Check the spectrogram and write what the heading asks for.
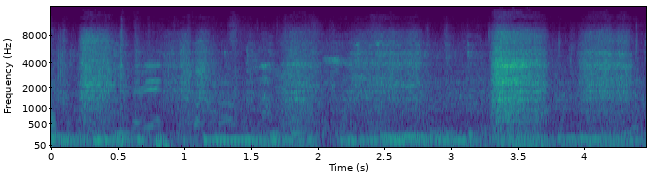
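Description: Outdoor football-pitch ambience: faint shouts of players over a steady low rumble, with a short loud rush of noise about three and a half seconds in.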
